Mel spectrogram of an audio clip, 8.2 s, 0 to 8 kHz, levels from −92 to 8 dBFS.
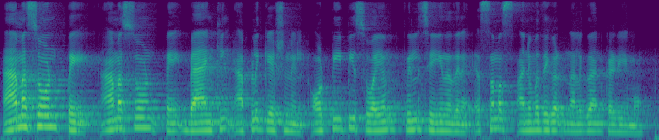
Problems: none marked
